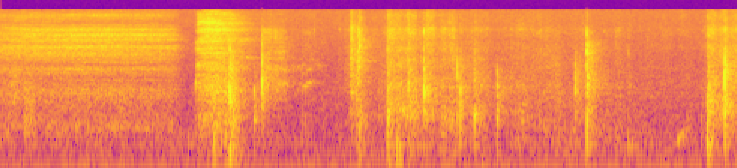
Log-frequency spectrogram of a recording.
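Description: Breath blown by mouth into the valve of a Klymit inflatable seat cushion: one long steady breath for about a second and a half, a sharp intake of breath, then light clicks and rustles of the pad being handled.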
